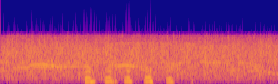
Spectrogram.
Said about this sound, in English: Well, let's give everyone an applause that have supported you in all the years.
